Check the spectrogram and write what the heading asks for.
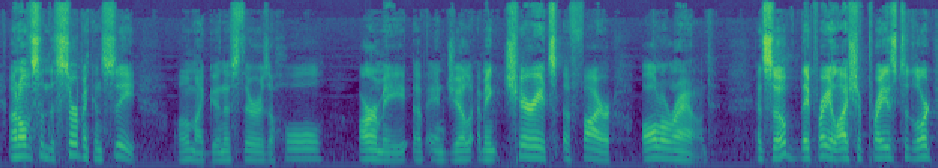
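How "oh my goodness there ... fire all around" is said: low, soft acted amazement; hushed amazement. Servant suddenly sees chariots of fire, in hushed amazement. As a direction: take it in quietly, voice dropped low.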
